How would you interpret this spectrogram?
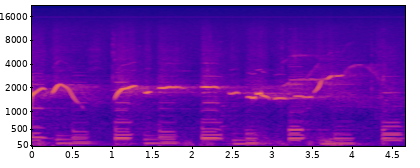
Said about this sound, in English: Whistle with me. Come on, whistle.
